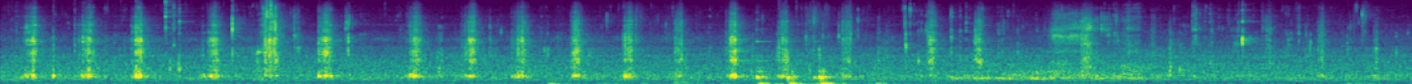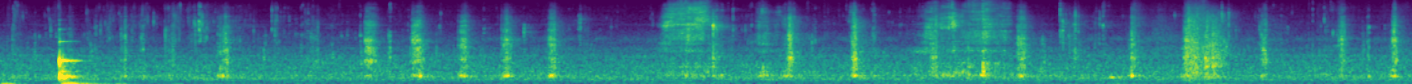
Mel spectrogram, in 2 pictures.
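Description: Close-up chewing of crisp stuffed cucumber kimchi (oi-sobagi) and bean sprout rice, with sharp crunches coming about twice a second. One louder knock comes about halfway through.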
